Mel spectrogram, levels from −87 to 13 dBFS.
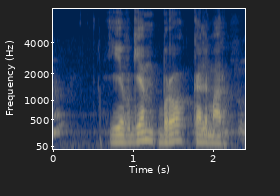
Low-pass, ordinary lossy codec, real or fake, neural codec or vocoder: none; none; real; none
